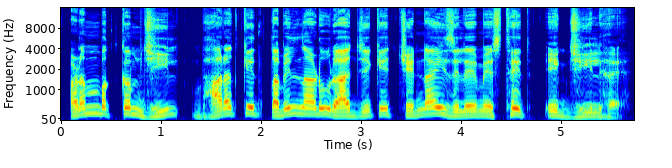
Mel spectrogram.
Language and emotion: Hindi, neutral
